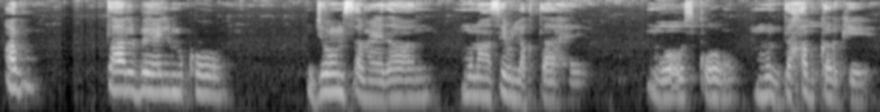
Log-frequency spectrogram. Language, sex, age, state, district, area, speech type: Urdu, male, 18-30, Delhi, South Delhi, urban, spontaneous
